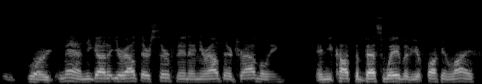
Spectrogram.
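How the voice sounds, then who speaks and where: A man's voice: mid-range voice, steady tone, fast, dry recording, narrow, tinny audio. A man hosting a casual advice chat, blunt, profane and streetwise, talking from a car. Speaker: host giving dating advice.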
